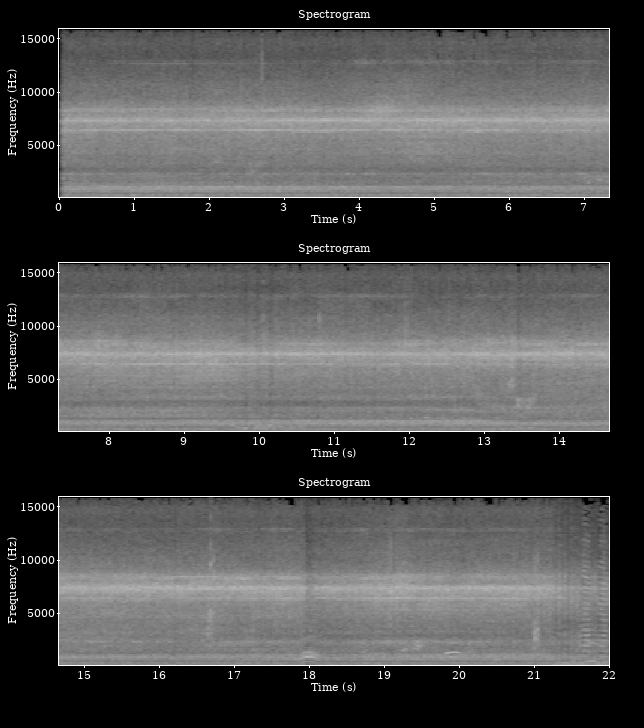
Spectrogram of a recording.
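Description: Jet airliner's turbine running steadily at idle: a constant rush with a high, steady whine, over a faint murmur of voices.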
